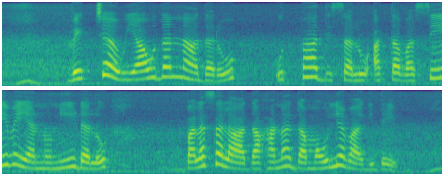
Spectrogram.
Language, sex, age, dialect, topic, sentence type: Kannada, female, 18-24, Coastal/Dakshin, banking, statement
